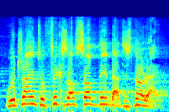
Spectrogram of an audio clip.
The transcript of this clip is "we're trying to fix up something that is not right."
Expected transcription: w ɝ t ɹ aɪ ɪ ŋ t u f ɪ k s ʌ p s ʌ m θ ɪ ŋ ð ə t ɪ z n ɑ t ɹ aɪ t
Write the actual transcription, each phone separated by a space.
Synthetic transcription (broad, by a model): w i t ɹ aɪ ɪ ŋ t u f ɪ k s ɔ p s ʌ m θ ɪ ŋ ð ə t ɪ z n ɑ t ɹ aɪ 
